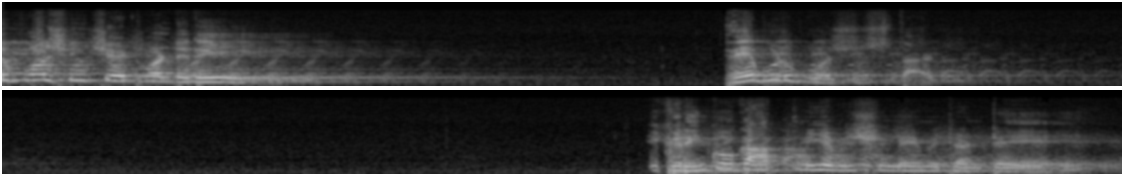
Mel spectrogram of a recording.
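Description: A young man speaks steadily into a microphone, his words echoing loudly through a large hall.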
